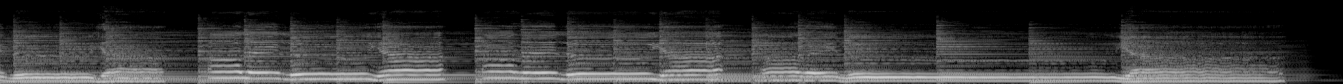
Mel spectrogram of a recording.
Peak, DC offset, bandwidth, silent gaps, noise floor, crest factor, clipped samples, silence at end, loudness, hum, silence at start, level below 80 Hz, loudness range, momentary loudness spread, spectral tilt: -6 dBFS; under 0.1%; 13 kHz; none; -51 dBFS; 12 dB; under 0.1%; 0.55 s; -19 LUFS; none; 0 s; -48 dBFS; 2 LU; 8 LU; -7.5 dB/octave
